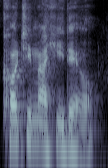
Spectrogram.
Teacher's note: if you translate it into American pronunciation you would stress the first syllable and not the second one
